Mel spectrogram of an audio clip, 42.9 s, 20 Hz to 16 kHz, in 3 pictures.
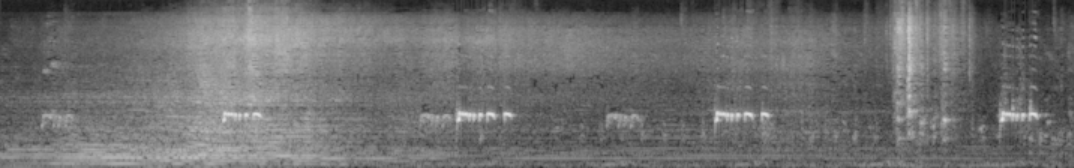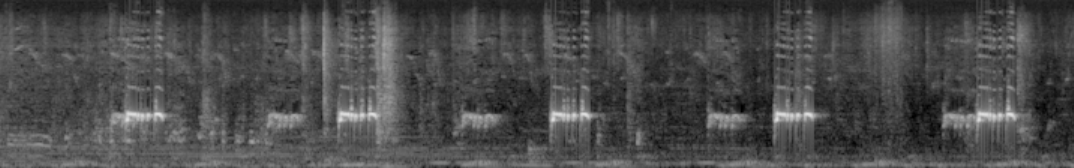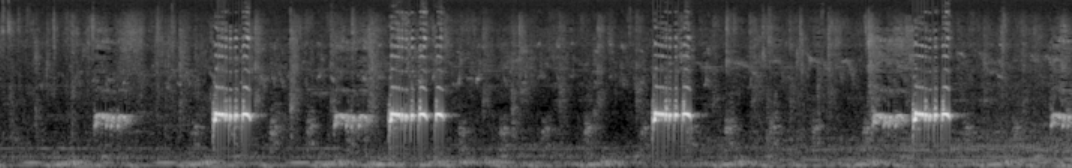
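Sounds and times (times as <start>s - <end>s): passing vehicle: 0.0s - 42.9s
dove cooing: 5.4s - 23.0s, 26.9s - 28.4s, 29.7s - 42.9s.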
